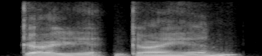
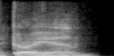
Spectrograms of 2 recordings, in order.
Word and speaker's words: Guillen: Isn't it Um, like the chocolate? Guyen? Yeah, Guyen.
